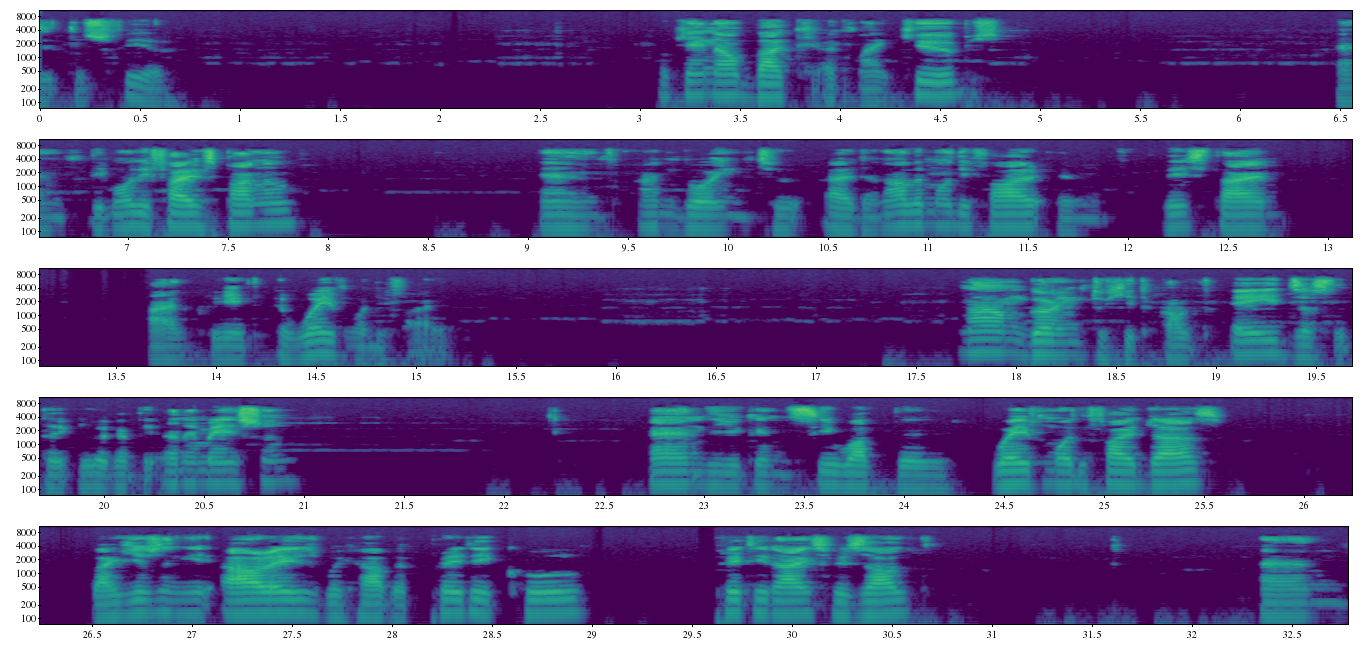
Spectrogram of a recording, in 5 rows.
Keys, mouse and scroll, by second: 1.5 middle click, 4.7 right click, 7.7 click, 12.0 click, 16.5 middle click, 18.7 shift+middle click, 20.6 alt+a.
